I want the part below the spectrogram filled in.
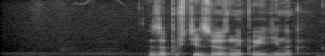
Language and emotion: Russian, neutral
